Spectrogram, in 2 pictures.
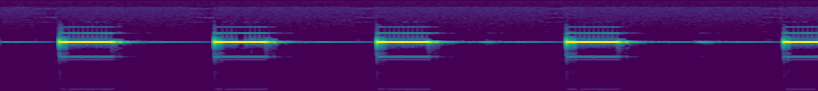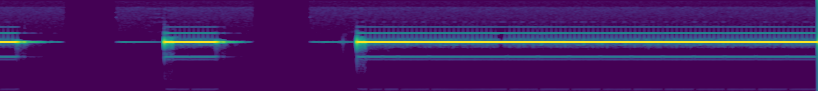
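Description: Heart-monitor sound effect: a single high beep about once a second, six times, then one unbroken flatline tone from about six seconds in, the sign that the heart has stopped.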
